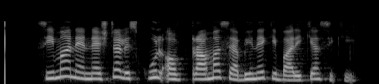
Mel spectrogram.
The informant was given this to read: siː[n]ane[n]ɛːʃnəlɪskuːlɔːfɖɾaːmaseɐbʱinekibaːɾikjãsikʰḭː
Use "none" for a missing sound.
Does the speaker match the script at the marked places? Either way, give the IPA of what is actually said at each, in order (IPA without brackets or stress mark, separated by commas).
m, n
